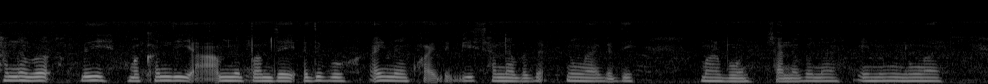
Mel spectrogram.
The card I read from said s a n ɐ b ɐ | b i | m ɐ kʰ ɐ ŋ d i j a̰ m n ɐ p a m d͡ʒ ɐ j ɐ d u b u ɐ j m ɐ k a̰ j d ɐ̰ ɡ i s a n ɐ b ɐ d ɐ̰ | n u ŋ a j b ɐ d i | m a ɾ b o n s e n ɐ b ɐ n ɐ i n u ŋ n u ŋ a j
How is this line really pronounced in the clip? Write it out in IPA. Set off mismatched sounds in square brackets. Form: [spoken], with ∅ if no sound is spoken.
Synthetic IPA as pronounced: s a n ɐ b ɐ | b i | m ɐ kʰ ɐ [n] d i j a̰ m n ɐ p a m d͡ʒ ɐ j ɐ d u b u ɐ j [n] ɐ [kʰ] a̰ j d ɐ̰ ɡ i s a n ɐ b ɐ d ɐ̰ | n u ŋ a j b ɐ d i | m a ɾ b o n s [a] n ɐ b ɐ n ɐ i n u ŋ n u ŋ a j

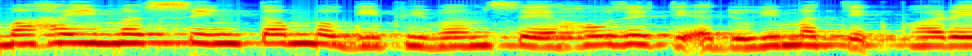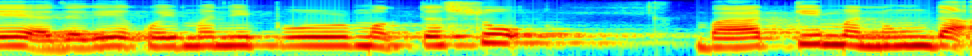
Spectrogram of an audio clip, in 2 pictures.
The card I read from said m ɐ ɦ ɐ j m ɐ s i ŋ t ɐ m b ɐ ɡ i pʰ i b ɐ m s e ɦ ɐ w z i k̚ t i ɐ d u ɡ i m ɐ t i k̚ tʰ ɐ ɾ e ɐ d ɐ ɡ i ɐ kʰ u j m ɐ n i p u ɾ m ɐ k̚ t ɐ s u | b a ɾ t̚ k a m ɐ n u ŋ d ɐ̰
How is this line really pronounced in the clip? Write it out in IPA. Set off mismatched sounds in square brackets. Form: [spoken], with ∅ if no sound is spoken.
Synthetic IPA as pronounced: m ɐ ɦ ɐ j m ɐ s i ŋ t ɐ m b ɐ ɡ i pʰ i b ɐ m s e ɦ ɐ w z i k̚ t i ɐ d u ɡ i m ɐ t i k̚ [pʰ] ɐ ɾ e ɐ d ɐ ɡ i ɐ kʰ [o] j m ɐ n i p u ɾ m ɐ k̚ t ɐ s u | b a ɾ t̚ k [i] m ɐ n u ŋ d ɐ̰

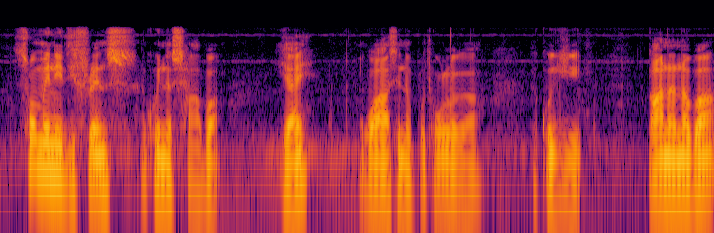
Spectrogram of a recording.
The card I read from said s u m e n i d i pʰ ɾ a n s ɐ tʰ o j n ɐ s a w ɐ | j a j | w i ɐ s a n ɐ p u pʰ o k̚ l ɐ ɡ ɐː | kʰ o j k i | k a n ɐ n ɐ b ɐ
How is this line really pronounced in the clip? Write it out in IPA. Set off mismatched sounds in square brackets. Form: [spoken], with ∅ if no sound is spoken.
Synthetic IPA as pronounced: s [o] m e n i d i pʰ ɾ [e] n s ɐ [kʰ] o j n ɐ s a [b] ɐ | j a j | w [a] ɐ s [i] n ɐ p u [tʰ] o k̚ l ɐ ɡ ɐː | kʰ o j [ɡ] i | k a n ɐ n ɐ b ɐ

